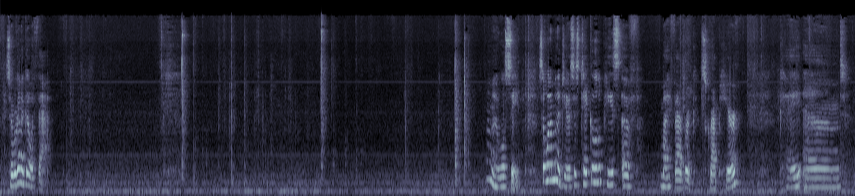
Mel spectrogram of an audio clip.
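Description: Paper and ribbon rustle softly as they are handled.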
